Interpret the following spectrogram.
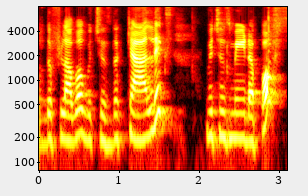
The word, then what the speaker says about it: calyx: So what they have done is, according to the pronunciation, it's K. So calyx, K.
